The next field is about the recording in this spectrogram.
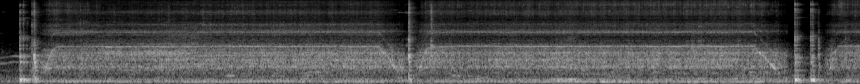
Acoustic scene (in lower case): cafe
